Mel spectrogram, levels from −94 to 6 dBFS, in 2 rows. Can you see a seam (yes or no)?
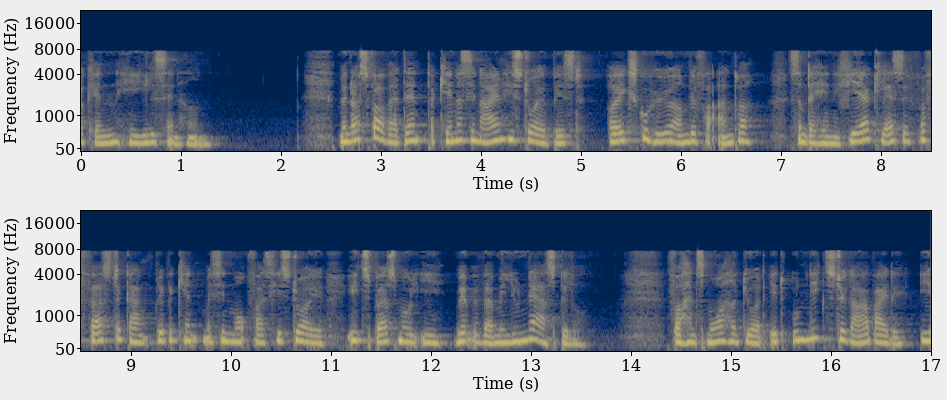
yes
